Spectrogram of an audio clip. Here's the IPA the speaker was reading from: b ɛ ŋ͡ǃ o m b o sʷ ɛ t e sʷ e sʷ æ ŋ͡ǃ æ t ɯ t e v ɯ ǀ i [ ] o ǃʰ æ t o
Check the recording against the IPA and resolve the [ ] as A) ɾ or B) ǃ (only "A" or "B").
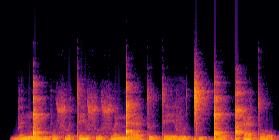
B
